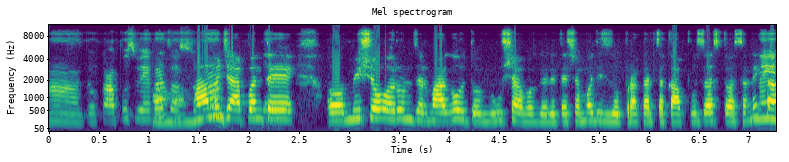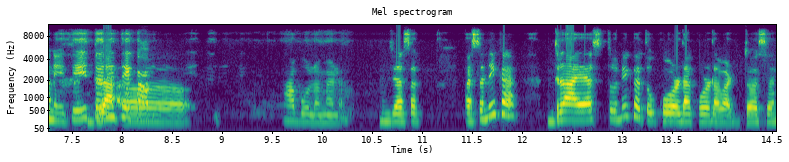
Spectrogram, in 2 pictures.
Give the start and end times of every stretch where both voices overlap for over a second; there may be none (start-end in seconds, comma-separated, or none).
none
